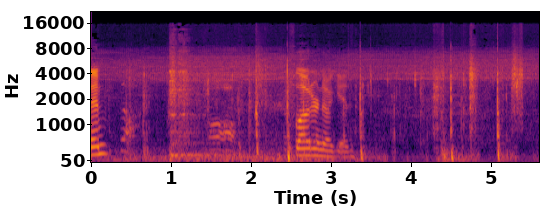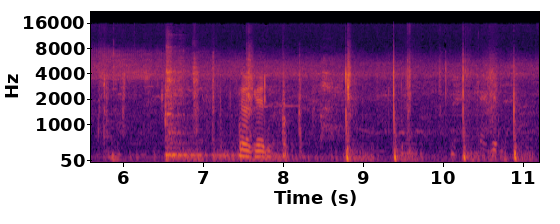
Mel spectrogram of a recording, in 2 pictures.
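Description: A basketball bounces on hard pavement outdoors.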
